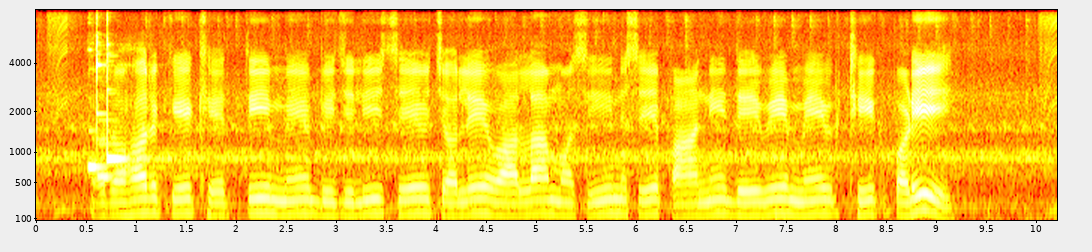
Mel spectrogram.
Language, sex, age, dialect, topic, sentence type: Bhojpuri, male, 31-35, Western, agriculture, question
